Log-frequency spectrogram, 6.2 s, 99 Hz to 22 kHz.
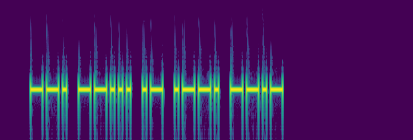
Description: Morse code, heard as a keyed tone, about 20 wpm, 700 Hz. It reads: G7APQ
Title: DXCC-100 Call Signs - 5 Characters - Repeated 3x - 20wpm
